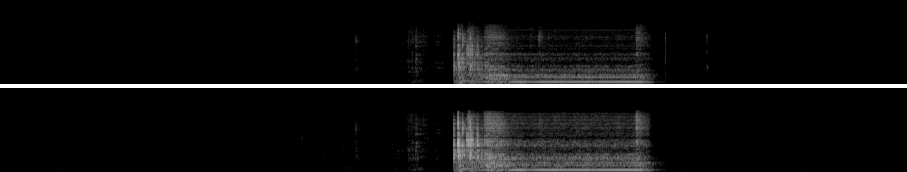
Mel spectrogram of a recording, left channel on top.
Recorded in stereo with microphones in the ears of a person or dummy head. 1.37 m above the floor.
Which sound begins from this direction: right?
A drill, at 4.5 s.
